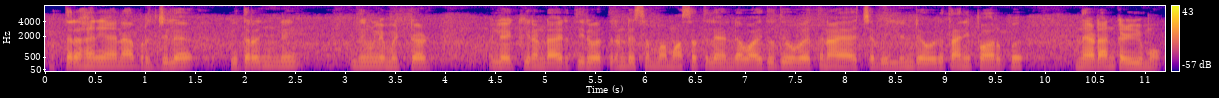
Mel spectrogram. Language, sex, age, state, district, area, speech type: Malayalam, male, 30-45, Kerala, Alappuzha, urban, read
